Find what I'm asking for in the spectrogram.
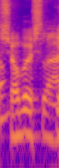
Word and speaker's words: Szoboszlai: Nun kennt man, ich kann ihn immer so schwer aussprechen, wie heißt der, Dominik Szoboszlai, ne? – Szoboszlai, genau.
